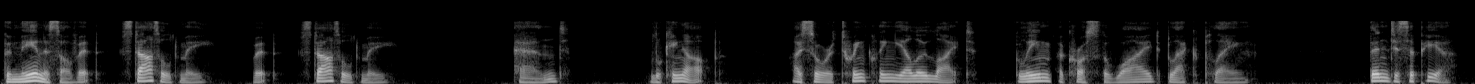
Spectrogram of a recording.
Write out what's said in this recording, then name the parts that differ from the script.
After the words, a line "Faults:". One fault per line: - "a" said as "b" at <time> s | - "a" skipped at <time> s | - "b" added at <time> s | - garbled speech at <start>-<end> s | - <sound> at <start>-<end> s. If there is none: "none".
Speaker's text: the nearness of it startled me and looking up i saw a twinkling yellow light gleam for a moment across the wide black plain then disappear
the nearness of it startled me it startled me and looking up i saw a twinkling yellow light gleam across the wide black plain then disappear
Faults:
- "it startled me" added at 2.6 s
- "for a moment" skipped at 10.5 s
